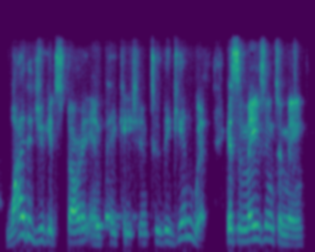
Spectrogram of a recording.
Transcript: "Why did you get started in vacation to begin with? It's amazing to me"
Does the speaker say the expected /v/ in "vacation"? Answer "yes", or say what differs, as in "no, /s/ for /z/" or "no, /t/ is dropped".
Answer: no, /p/ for /v/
